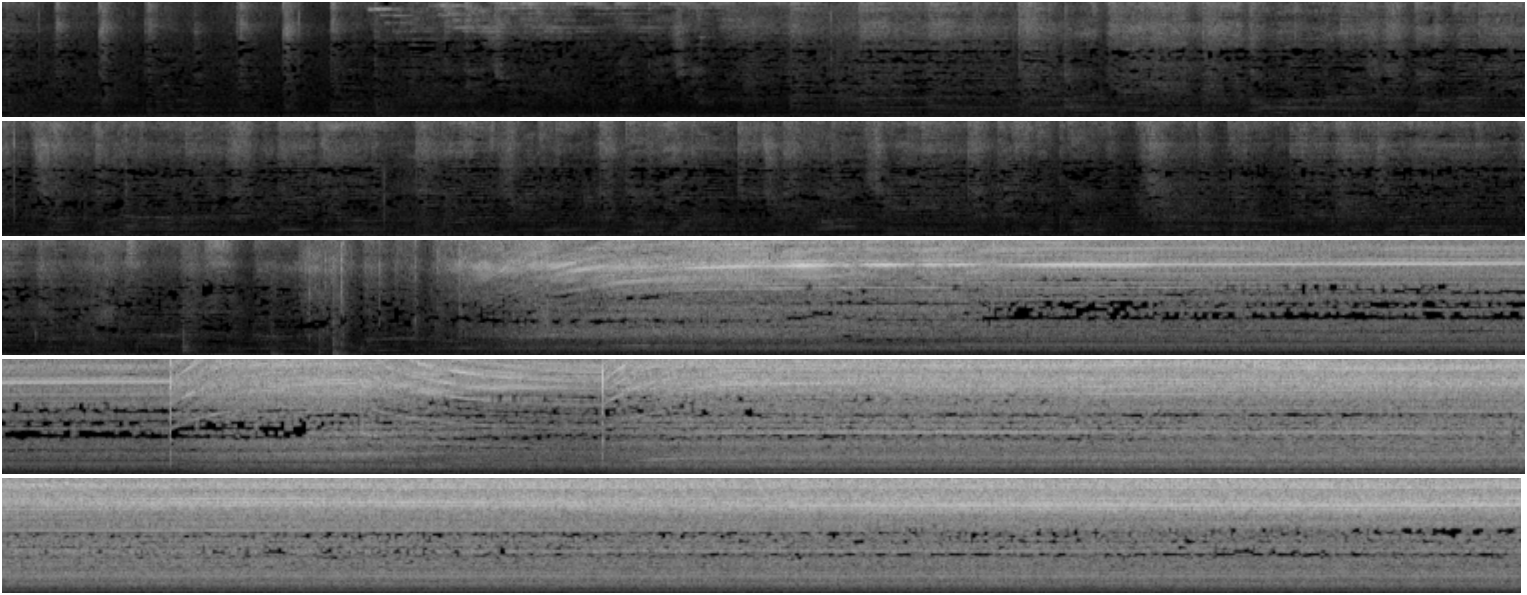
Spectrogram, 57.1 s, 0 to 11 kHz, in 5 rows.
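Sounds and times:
heat gun fan whining: 0:25.1 - 0:57.0.

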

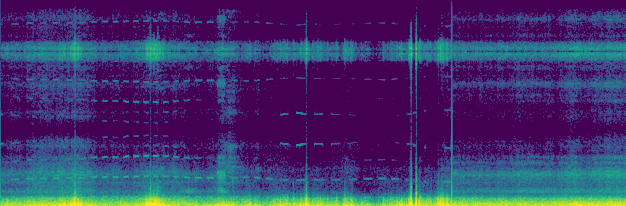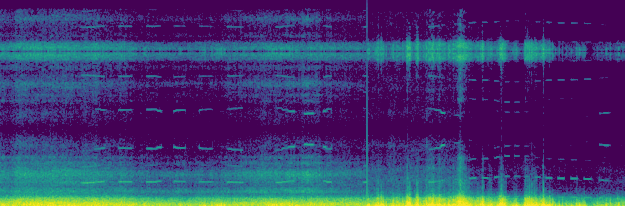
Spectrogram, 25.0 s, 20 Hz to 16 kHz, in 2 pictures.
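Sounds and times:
variometer beeping in short pips: 0:00.0 - 0:09.1, 0:14.1 - 0:17.4, 0:18.0 - 0:19.2, 0:20.9 - 0:24.8
wind rushing over microphone: 0:00.0 - 0:25.0.

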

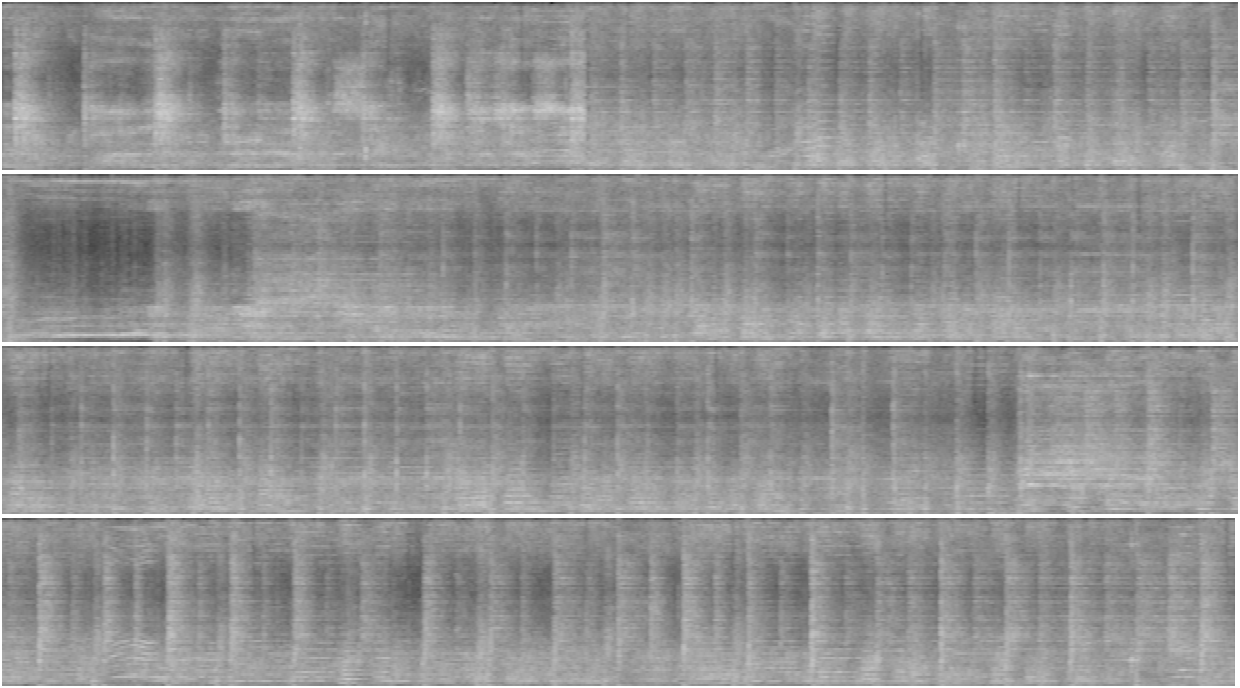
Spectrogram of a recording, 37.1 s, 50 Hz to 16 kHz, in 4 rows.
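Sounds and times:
brass band with drum kit: 0:00.0 - 0:37.0.

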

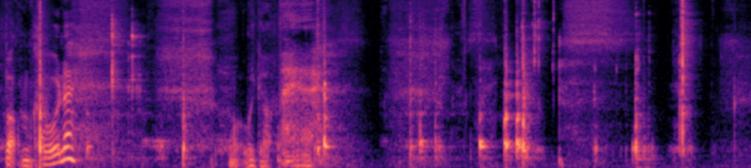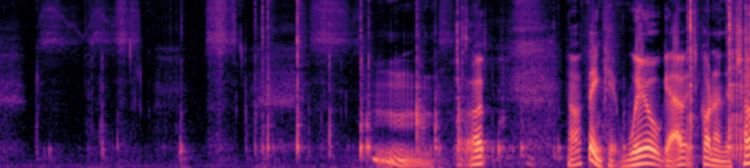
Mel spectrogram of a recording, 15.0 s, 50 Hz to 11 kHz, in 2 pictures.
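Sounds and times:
wooden box parts knocking: 0:03.1 - 0:05.5, 0:10.0 - 0:13.2, 0:14.2 - 0:15.0.

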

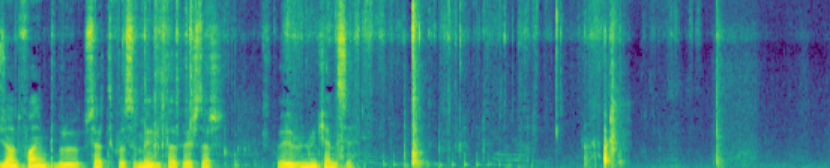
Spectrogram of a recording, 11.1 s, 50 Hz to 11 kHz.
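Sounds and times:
cardboard packaging rustling: 0:01.5 - 0:08.3.

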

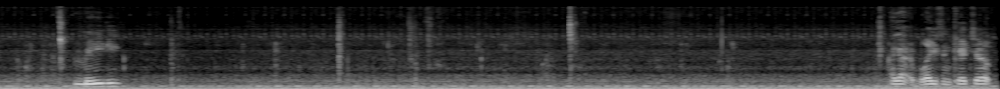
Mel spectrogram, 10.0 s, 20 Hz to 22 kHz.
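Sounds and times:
truck engine idling: 0:00.0 - 0:10.0
faint chewing clicks: 0:00.2 - 0:06.1.

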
